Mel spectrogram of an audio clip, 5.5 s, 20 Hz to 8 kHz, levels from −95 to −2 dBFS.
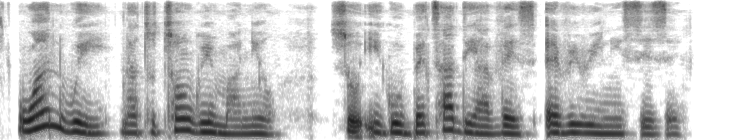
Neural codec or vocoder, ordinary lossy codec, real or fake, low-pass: none; none; real; none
